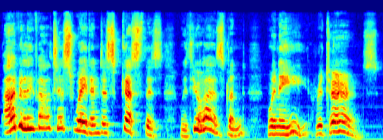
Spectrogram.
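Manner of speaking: a proud woman giving orders; haughty lady voice. Acted. Doreen threatens to wait.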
